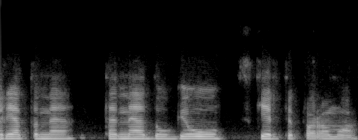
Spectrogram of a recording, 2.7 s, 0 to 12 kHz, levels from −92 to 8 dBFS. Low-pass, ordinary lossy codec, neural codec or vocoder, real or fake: 7.2 kHz; Opus, 32 kbps; none; real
